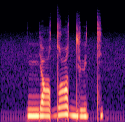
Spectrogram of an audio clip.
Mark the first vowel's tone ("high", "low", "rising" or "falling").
low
